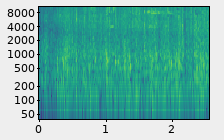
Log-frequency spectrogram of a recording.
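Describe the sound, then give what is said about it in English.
Hooves clip-clop as a horse pulls a carriage through the countryside, with many steady hoof strikes in an even rhythm over a continuous rough rolling noise, and no voices. “He would have a driver drive him in a carriage in the countryside near Lubavitch.”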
